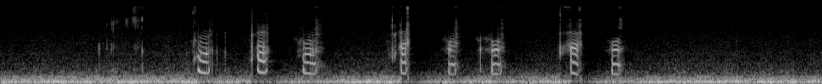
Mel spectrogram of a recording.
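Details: A male cat on a patio mumbles to himself while hunting birds. He gives a run of about ten short, falling, chirpy chatters with bright overtones, bunched between two and six seconds, over a steady low rumbling background.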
